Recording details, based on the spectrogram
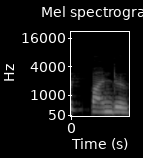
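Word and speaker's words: ponder: हैं हम इसे, और प्रोनाउंसिएशन तो इसकी बिल्कुल हम पॉन्डर ना करके पांडर करते हैं इस तरीके से।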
